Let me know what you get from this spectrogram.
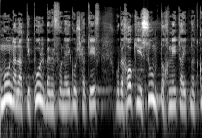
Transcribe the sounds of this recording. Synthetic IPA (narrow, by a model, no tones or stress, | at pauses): munalat̪ipulbe̞mefune̞jɡuʃkat̪if | ubeχo̞kjisumt̪o̞χnit̪hait̪nat̪ku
